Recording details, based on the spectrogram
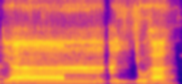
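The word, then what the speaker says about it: يا أيها: A itu adalah hamzah yang berharokat fathah. Hamzah berharokat fathah. Jadi bacanya ya ayyuha.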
